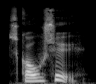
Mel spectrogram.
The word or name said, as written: skovsø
